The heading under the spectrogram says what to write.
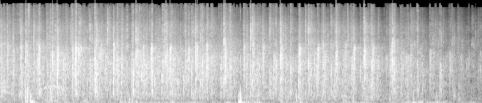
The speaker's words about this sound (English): Everyone, just give a round of applause.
